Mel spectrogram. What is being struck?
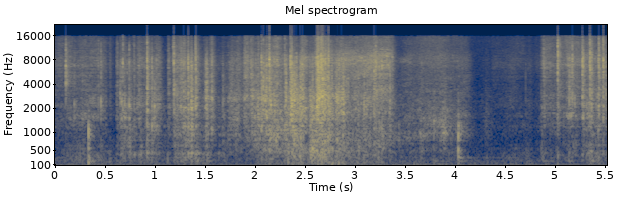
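Thin newsprint pages of a thick telephone directory.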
